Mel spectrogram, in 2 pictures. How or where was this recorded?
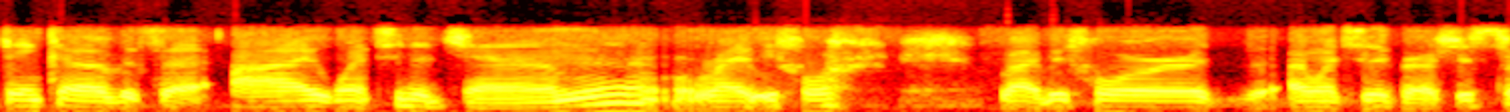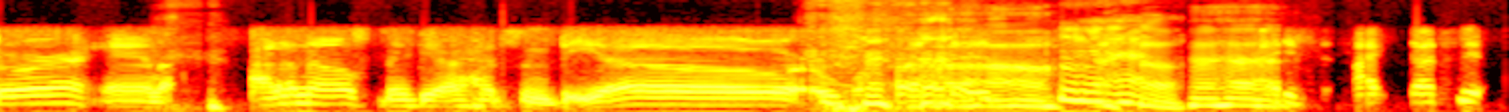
phone line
